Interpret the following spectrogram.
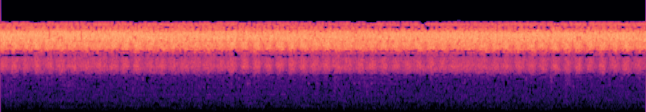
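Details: Many cicadas sing in a Provence summer in France, their high sizzling drone running without a break, finely pulsed, loud and level from start to finish.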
